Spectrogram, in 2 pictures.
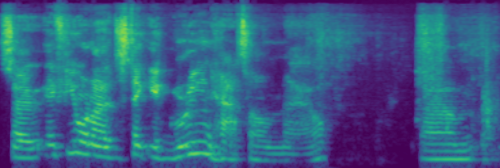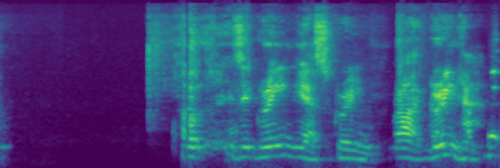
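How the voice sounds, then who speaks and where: Here a man talks with a fairly high pitch and lively intonation. He leaves long, frequent pauses. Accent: British. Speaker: leadership trainer. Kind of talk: online seminar talk. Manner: fast; loud.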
